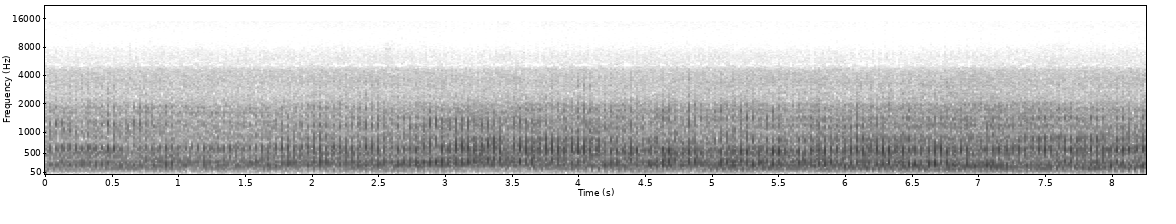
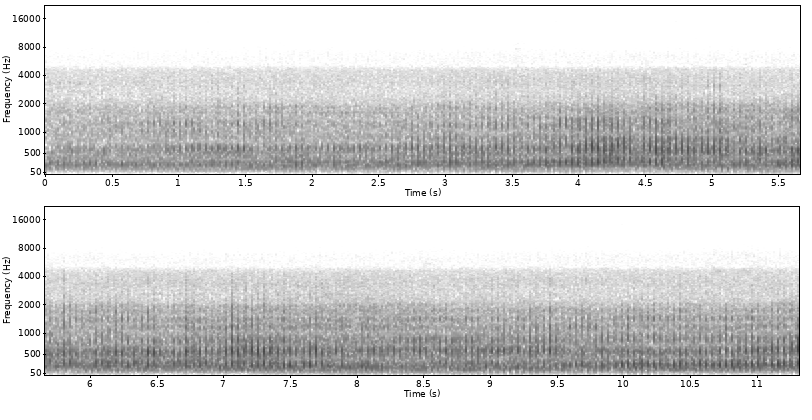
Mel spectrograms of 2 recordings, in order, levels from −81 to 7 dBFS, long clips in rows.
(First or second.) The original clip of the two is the first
